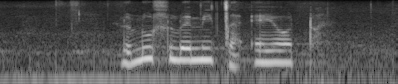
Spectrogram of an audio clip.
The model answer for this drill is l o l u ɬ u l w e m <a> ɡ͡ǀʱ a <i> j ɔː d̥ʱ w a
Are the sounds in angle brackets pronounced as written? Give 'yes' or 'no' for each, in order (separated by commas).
no, no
